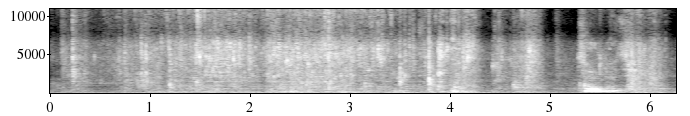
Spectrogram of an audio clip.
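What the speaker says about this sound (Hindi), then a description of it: "तो प्याज है, इसको भी अच्छी तरह धो लूँगी।" Onions and tomatoes are rinsed under a running kitchen tap, a close, steady water splash that shifts and sputters as the vegetables are handled, with a brief squeaky sound near the end.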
